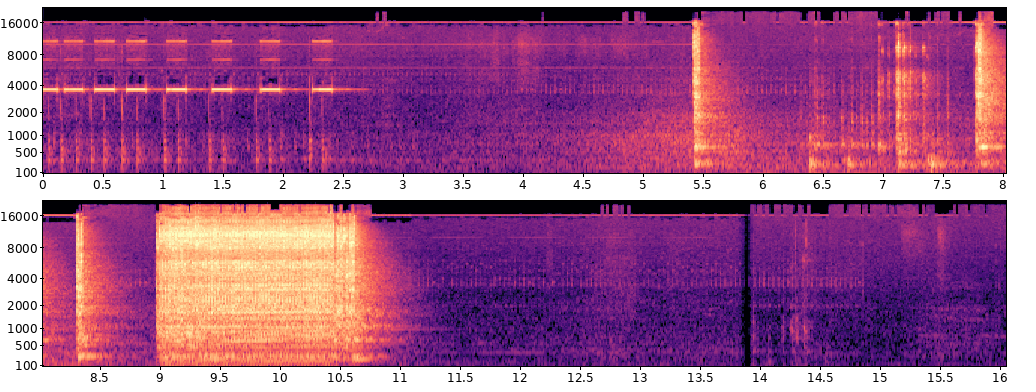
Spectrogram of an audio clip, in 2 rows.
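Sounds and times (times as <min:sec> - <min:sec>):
machine clicks and knocks: 0:05.4 - 0:09.1
sewing machine stitching: 0:07.0 - 0:11.0.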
